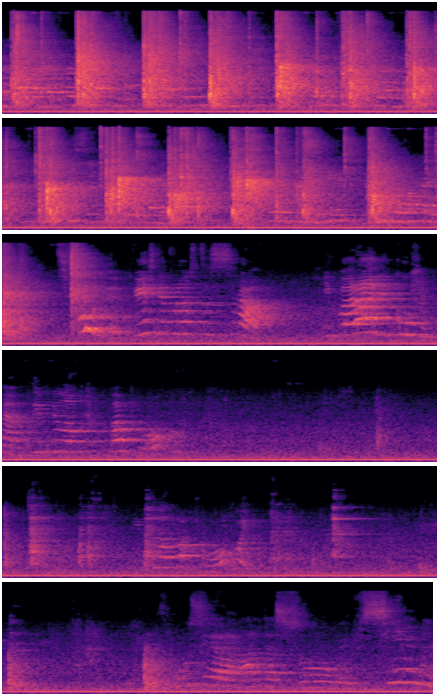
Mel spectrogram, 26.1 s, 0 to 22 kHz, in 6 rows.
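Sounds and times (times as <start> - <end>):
hand-clapping in a steady beat: 0.0 - 9.7.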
